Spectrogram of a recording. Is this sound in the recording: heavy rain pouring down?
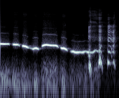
no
